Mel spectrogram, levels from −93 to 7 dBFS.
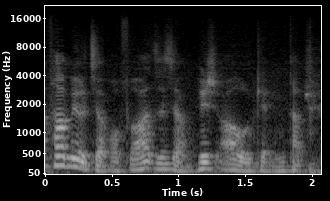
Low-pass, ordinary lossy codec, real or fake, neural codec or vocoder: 19.8 kHz; MP3, 96 kbps; fake; autoencoder, 48 kHz, 128 numbers a frame, DAC-VAE, trained on Japanese speech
